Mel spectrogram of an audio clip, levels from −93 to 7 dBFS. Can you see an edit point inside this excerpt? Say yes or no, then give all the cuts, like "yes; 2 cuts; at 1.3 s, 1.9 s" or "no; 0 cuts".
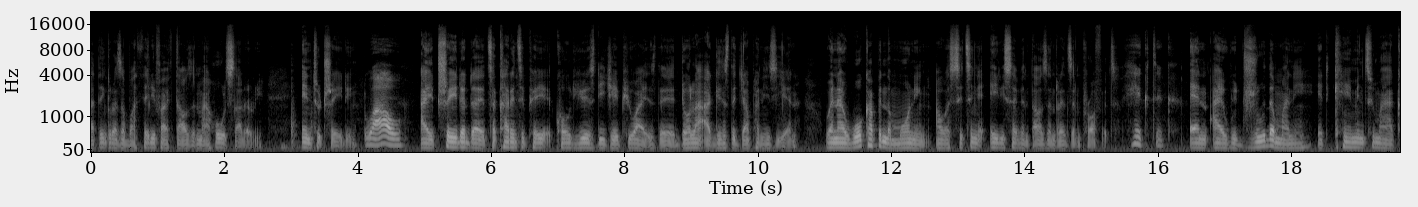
no; 0 cuts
